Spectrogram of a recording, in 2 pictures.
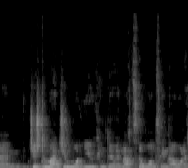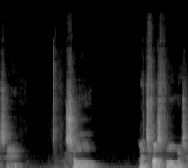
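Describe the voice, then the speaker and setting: A man with a Teesside accent speaks at medium pitch and a fairly quick pace, with long, frequent pauses. Noticeable background noise and audible room echo are present. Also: ordinary pitch variation. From northern England, Middlesbrough. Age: 30s. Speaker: personal trainer and gym owner. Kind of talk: motivational talk to camera. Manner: casual, conversational.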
